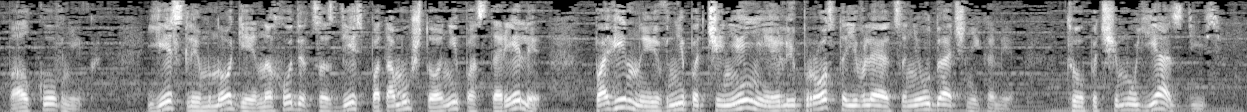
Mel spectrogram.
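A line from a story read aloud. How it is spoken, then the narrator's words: Plain. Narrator (Russian): спросила она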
